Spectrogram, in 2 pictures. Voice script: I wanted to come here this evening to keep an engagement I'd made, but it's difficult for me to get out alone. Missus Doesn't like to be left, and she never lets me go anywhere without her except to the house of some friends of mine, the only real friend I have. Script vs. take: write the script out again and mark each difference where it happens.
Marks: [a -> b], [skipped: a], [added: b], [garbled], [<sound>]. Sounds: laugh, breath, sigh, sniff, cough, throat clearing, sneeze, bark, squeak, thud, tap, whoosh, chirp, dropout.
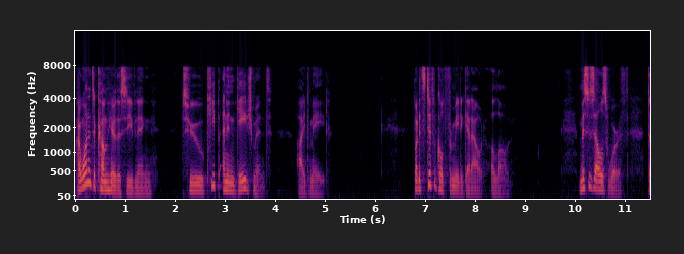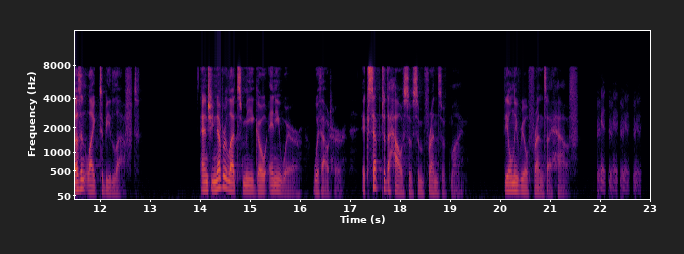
I wanted to come here this evening to keep an engagement I'd made, but it's difficult for me to get out alone. Missus [added: Ellsworth] Doesn't like to be left, and she never lets me go anywhere without her except to the house of some friends of mine, the only real [friend -> friends] I have. [laugh]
